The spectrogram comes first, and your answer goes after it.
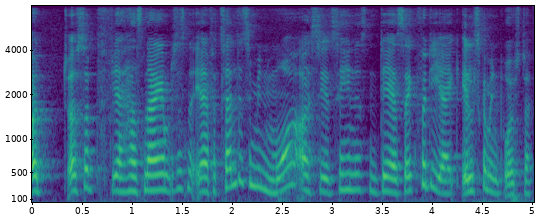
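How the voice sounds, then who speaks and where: A woman's lively intonation comes through in a very clean recording against a silent background. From Aalborg, northern Jutland, Denmark. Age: 20s. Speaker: journalist and fat activist. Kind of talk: casual interview chat. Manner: halting, many fillers.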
